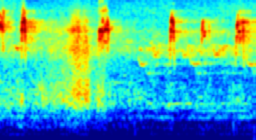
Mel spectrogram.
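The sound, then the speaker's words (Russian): Two woodcocks calling as they fly past at sunset over forest clearings: a series of sharp, high, squeaky chirps repeating every fraction of a second over a faint hiss, very close, with no talking. “Это совсем рядом пронеслись два вальчнепа.”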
